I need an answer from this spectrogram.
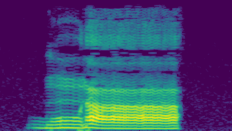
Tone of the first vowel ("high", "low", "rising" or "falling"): high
